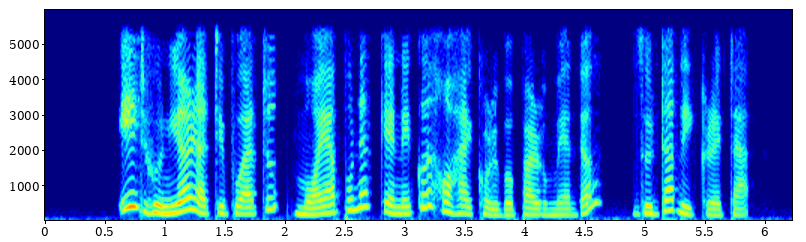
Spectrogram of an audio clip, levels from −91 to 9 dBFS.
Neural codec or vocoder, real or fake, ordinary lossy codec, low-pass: codec, 16 kHz, 0.8 kbps, ZipCodec; fake; none; 5.4 kHz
